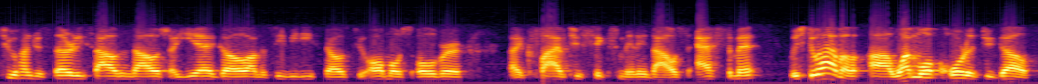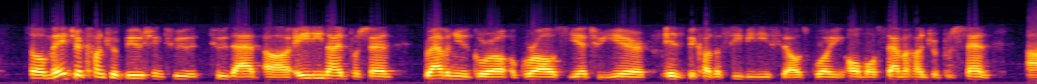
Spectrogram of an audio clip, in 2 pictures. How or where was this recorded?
phone line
